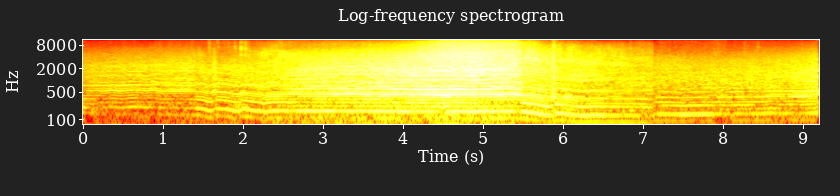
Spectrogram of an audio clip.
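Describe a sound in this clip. A racing car engine roars as it approaches, passes close by and fades away.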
